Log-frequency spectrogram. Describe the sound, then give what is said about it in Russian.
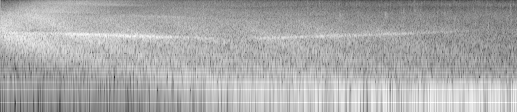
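Heavy rain pours in a steady, dense hiss during a storm, falling on a fire set by a lightning strike on a tree. The roar stays loud throughout, with low rumbling weight building slightly toward the end. “Но дождь очень сильный, и вода тушит огонь.”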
